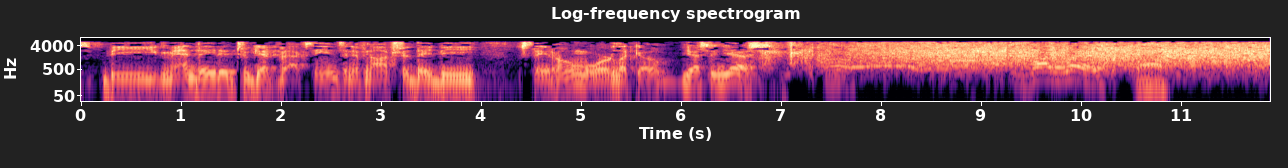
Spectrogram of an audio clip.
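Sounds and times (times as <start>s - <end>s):
speech: 0.0s - 7.8s
crowd cheering: 7.1s - 11.8s.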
